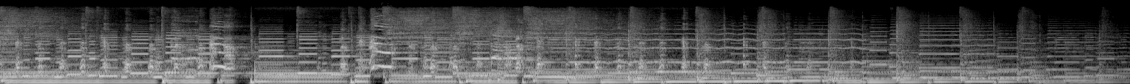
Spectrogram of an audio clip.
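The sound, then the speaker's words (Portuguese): Chicken clucking and rooster crowing run loud and continuous, layered into a dense, rhythmic, almost musical pattern that never pauses, with no one talking, introducing a segment called Galinha Viajante (Travelling Chicken). “Agora, mais uma aventura da Galinha Viajante.”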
